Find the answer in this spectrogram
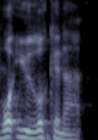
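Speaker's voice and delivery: shouting in a man's voice. Retelling how a passing junkie shouted over at the door: imitating a man shouting. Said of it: "he shouted at me".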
